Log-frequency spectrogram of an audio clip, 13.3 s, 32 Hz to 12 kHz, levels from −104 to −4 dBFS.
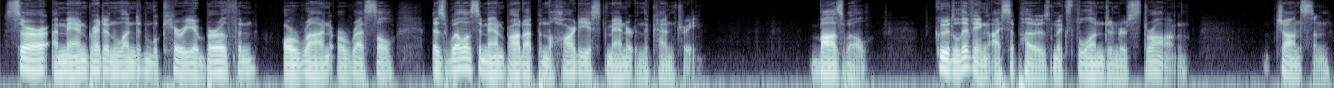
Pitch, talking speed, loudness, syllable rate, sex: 90 Hz, 170 wpm, -21 LUFS, 5.3 syllables/s, male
